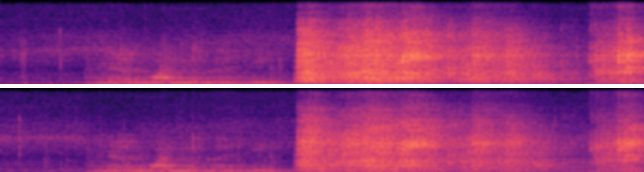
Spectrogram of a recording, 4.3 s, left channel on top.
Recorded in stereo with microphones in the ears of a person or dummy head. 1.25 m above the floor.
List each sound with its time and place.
0.6 s a child speaking: 5° right (ahead or behind), 1.4 m; by 1.9 s 35° right (ahead or behind), 1.9 m
1.9 s crumpling: 10° left (ahead or behind), 6 m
